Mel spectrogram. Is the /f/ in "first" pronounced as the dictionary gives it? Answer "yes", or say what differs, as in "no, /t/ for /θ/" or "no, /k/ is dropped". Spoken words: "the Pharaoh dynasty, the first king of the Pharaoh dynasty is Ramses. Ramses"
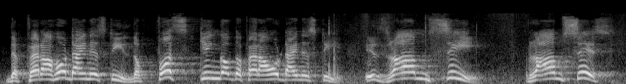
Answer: yes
